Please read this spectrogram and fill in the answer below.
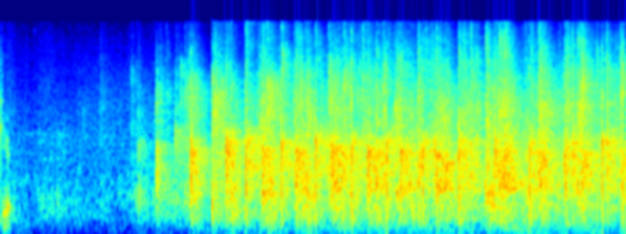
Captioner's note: audience clapping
